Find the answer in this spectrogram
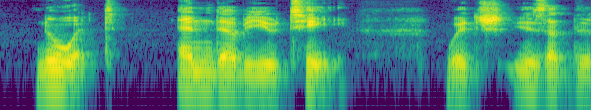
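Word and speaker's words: nwt: Now we have our glyph for town, which I don't know if I've mentioned is by itself pronounced Nuit, Nuit, N-W-T, which is at the determinative at the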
